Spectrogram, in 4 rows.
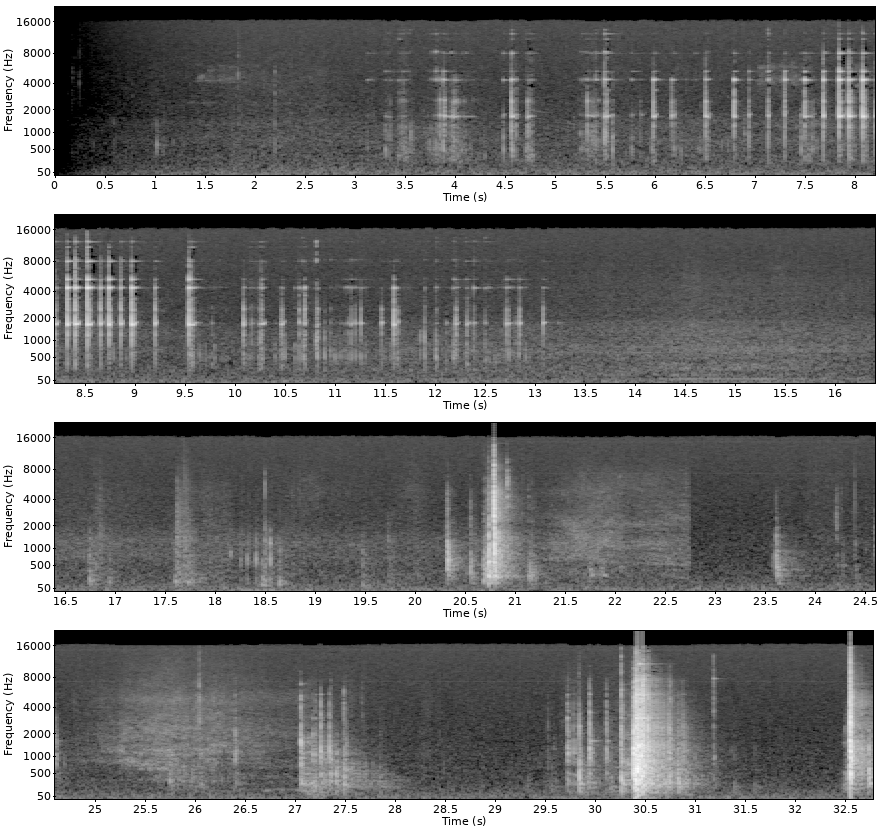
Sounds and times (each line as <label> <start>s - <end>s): opening of gate 24.6s - 28.0s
